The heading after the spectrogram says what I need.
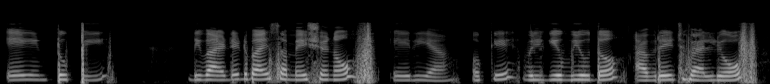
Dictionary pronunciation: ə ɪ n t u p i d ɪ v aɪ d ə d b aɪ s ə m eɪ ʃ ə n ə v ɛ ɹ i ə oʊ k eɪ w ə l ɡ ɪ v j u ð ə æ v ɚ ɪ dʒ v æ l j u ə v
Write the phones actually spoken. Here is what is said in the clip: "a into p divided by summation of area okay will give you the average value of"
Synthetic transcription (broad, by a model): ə ɪ n t u p i d ɪ v aɪ d ə d b aɪ s ə m eɪ ʃ ə n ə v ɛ ɹ i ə oʊ k eɪ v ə l ɡ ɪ v j u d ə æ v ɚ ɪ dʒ v æ l j u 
